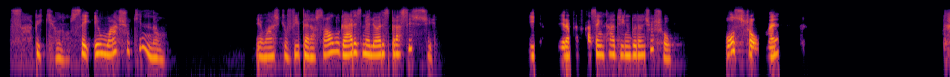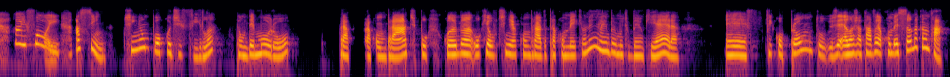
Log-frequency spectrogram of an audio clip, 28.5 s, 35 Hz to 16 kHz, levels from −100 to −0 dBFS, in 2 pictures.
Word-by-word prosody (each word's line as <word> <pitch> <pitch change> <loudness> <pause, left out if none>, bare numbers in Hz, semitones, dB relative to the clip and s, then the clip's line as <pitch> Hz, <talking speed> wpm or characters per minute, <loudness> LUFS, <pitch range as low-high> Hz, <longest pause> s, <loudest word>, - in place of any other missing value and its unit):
Sabe 225 - -12
que 205 -5 -23
eu 165 - -10
não 140 -2 -17
sei. 225 -4 -3
Eu 230 0 -1
acho 265 +4 -6
que 350 +7 -13
não. 170 - -7 1.4
Eu 180 0 -6
acho 185 +1 -7
que - - -18
o - - -6
VIP 210 +4 -6
era 180 -2 -3
só 220 +6 -3
lugares 245 -2 0
melhores 215 -1 -1
pra 225 0 -3
assistir. 330 +9 -10 1.5
E, - - -4 0.4
era 190 +1 +2
pra 205 - -23
ficar 205 - -7
sentadinho 210 -1 -4
durante 210 +5 -4
o - - -6
show. 160 - -9 0.8
Os - - +1
shows, 170 - 0
né? 185 +4 +2 2.8
Aí 480 -2 +6
foi. 450 - +1 0.2
Assim, 305 - +1 0.3
tinha 310 +4 0
um 370 - -1
pouco 255 -6 +1
de 230 -1 -9
fila, 190 - -4 0.3
então 205 -2 -2
demorou 215 +1 +2 0.7
pra 195 -4 +4 0.2
pra 190 -3 0
comprar, 180 +1 +6
tipo, 215 -2 -5 0.2
quando 215 +2 +4
a 225 -1 +8
o 210 - +2
que 235 +2 +2
eu 210 - +3
tinha 215 +1 0
comprado 205 -2 0
pra 205 - -2
comer, 200 -2 -2
que 240 - -8
eu - - +1
nem 365 +6 0
lembro 265 -4 +2
muito 215 -2 -4
bem 195 0 -2
o - - -6
que 190 +1 -3
era, 200 -5 +4 0.7
eh, 205 -1 +4 0.3
ficou 225 -2 -2
pronto, 260 - -1
já 185 +4 +2
ela 215 +2 +7
já 235 - 0
estava 240 +2 +4
começando 245 +6 +2
a - - +2
cantar 360 -3 +4
215 Hz, 155 wpm, -23 LUFS, 195-245 Hz, 2.8 s, a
